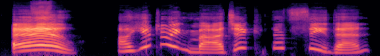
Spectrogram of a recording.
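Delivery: put-on high, eager bossy girl; girl demanding to watch the spell. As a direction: push in, keen to see magic. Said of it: "a very bossy sort of voice".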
